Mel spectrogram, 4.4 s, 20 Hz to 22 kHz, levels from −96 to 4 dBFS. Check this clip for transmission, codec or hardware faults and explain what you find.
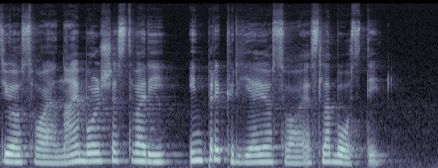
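No transmission, codec or hardware faults turn up in this clip.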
